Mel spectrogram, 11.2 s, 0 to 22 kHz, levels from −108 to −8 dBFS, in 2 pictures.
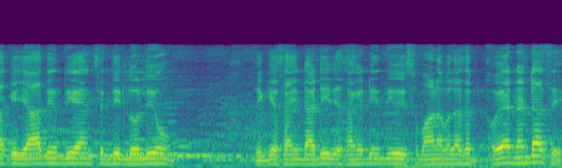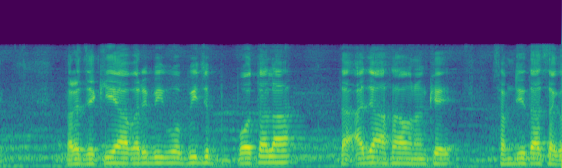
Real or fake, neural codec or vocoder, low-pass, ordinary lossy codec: real; none; 7.2 kHz; none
